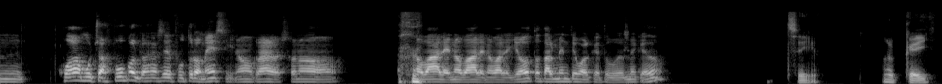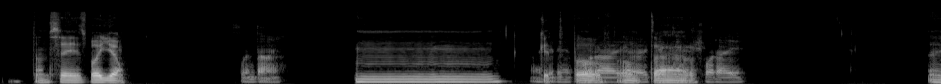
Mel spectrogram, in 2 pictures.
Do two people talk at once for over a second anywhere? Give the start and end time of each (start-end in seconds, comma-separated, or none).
14.8-16.4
